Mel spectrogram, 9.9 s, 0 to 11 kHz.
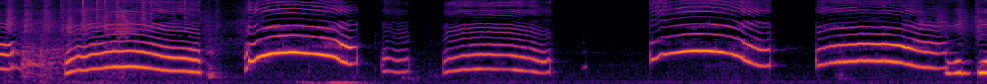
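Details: A 3-week-old Miniature Schnauzer puppy gives drawn-out, arching howls, each rising then falling, with short gaps between.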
